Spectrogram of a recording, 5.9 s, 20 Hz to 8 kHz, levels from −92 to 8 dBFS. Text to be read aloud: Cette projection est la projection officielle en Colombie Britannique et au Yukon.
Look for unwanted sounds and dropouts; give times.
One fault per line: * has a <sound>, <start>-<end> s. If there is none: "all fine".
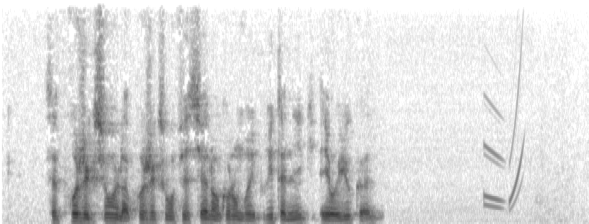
* has a chirp, 4.8-5.3 s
